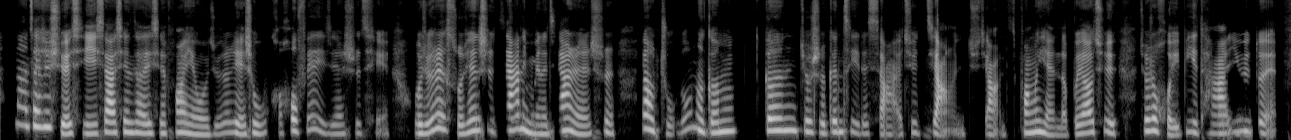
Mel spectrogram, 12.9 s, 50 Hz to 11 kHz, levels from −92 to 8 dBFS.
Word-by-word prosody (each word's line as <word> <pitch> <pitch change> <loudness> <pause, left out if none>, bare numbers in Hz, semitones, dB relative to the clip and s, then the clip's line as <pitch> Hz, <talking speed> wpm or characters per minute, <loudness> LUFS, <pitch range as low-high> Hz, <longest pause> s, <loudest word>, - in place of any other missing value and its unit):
那 410 -2 -4
再 375 -1 +5
去 360 - +5
学 215 -10 +4
习 210 -1 0
一 210 - 0
下 235 +1 +7
现 240 0 +1
在 230 - +1
的 220 - +1
一 - - +1
些 220 0 -4
方 235 +1 +1
言， 200 -2 -1
我 185 - -2
觉 195 +2 -12
得 230 - -8
也 220 -4 +1
是 215 - -1
无 215 0 -2
可 230 - -18
厚 270 - +3
非 290 +4 -10
的 280 - -7
一 - - -10
件 205 0 -11
事 220 +1 -12
情。 - - -15 0.2
我 215 - +2
觉 235 +5 +2
得 330 0 +3
首 250 -9 -4
先 260 +6 +2
是 280 -2 -5
家 285 +4 +3
里 305 - +3
面 215 -4 -1
的 200 - -2
家 280 +5 +3
人 200 -5 0
是 235 -1 -6 0.3
要 315 -2 +6
主 200 -6 -13
动 295 +7 -9
地 280 - +3
跟 250 +2 +2 0.3
跟 280 0 +5
就 255 -2 -1
是 225 -2 -1
跟 250 +1 +1
自 250 - -8
己 230 -3 -9
的 210 - -11
小 210 - -4
孩 190 0 -9
去 235 +4 -11
讲 215 - +1 0.2
去 - - -18
讲 - - -2 0.2
方 235 +2 +3
言 185 -8 0
的， 170 - -8
不 190 - -9
要 225 +2 +4
去 235 -2 -3 0.2
就 265 - +2
是 275 - +6
回 180 -8 -3
避 235 +4 -5
他。 215 0 -1
因 245 +3 -9
为 265 - -1
对， 230 -2 -4
235 Hz, 340 characters per minute, -25 LUFS, 210-265 Hz, 0.3 s, 下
